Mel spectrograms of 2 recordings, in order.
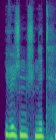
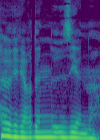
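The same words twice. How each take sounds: First: Slow, higher mock French accent. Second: Said in the usual way. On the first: Podcaster imitates dubbed Star Wars alien, mock French accent. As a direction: ham up a French alien accent from the German dub. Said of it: "den französischen Akzent von diesem einen komischen Magger". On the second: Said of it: "den französischen Akzent".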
